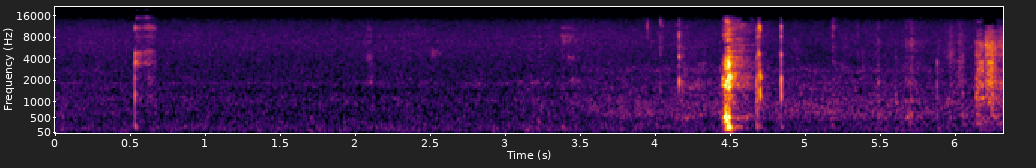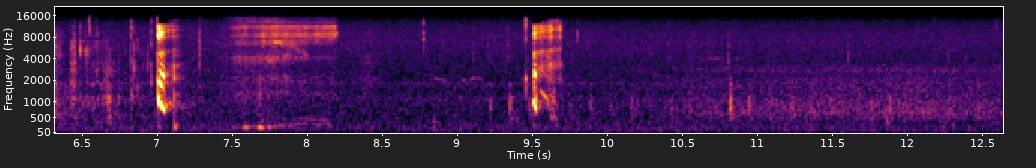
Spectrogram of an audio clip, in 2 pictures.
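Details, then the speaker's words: Recurrent hiccups, which reportedly happen all the time: sharp, brief hiccup sounds every few seconds, about 24 a minute, in a quiet room. "Hi everyone, Penelope has the hiccups."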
